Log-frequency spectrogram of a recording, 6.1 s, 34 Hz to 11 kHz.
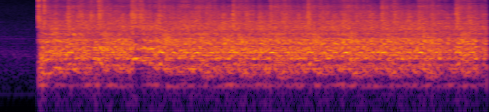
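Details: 1960 Dodge Dart Seneca, newly installed engine, first warm-up idle on old gas after the carburetor stopped leaking. It catches at once, then runs loud and uneven with a lumpy beat and no settled idle. Owner suspects the old gas.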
